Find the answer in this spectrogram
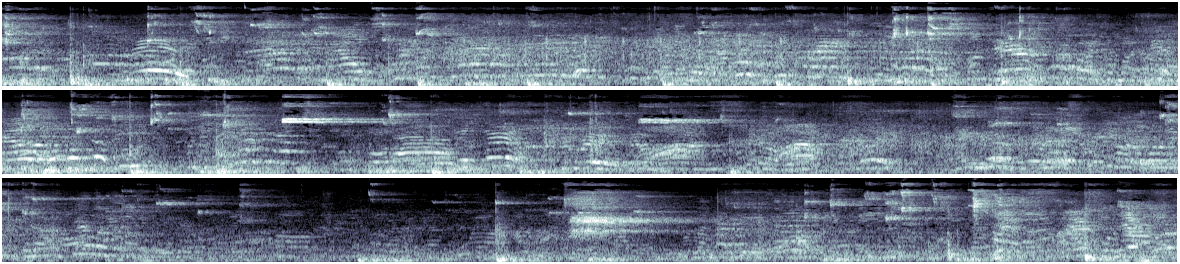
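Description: Basketball game on a gym's hardwood floor: balls bouncing, sneakers squeaking, and players calling out, all echoing in the large hall.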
